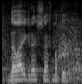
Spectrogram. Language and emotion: Russian, positive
